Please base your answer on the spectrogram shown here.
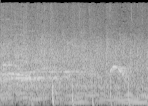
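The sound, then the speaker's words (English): An audience applauds with steady, dense clapping that holds at an even loudness for the whole clip. “No, you guys clap as if you sat on your hand.”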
